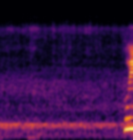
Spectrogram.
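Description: Faint sizzle of a chicken breast frying in melted butter in a nonstick pan, with a steady hum underneath. A woman's voice comes in near the end.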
